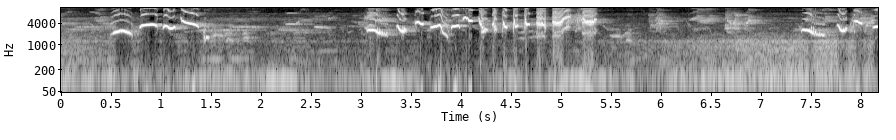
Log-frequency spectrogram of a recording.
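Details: Oriental magpie-robin in full song with varied fill-in phrases: bright whistled notes and downslurs, then a fast run of sharp repeated chips near five seconds, more slurred whistles toward the end.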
